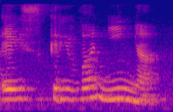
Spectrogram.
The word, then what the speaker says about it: escrivaninha: Eu sempre ensino para os meus alunos que quando a gente vai procurar a sílaba tônica, a gente chama a palavra escrivaninha. Então, aí a gente descobre qual é a sílaba tônica. Escrivaninha. Então, letra correta é a letra D, é o NI. Perceberam?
